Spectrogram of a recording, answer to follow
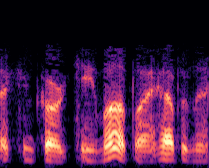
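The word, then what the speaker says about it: Eckankar: I had heard about him, but I had never studied, how do you pronounce it, Ekankar? Ekankar.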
